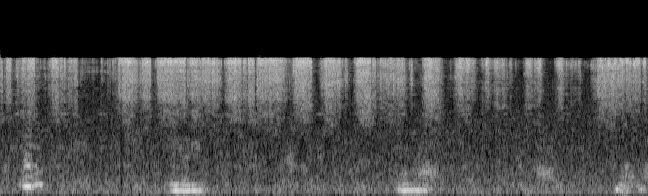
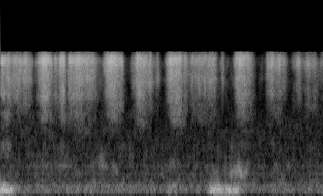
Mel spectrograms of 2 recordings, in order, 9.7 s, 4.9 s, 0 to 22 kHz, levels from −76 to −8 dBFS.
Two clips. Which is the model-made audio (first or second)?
second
